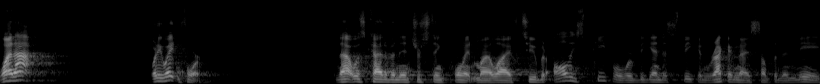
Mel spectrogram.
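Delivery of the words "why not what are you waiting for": gruff, brusque, blunt, rapid delivery. Recounting a man from South Dakota questioning him: imitating Kurt Strand's gruffness. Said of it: "and he's kind of gruff".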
